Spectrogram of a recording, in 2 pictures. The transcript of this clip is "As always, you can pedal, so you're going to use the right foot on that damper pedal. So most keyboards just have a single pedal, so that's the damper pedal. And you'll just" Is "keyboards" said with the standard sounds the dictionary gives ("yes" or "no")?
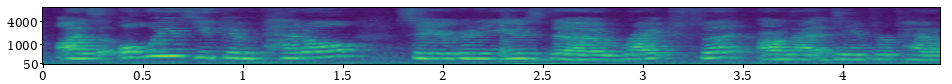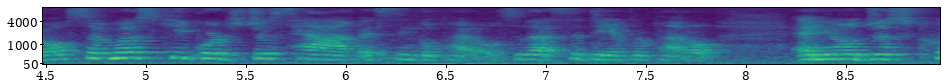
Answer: yes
